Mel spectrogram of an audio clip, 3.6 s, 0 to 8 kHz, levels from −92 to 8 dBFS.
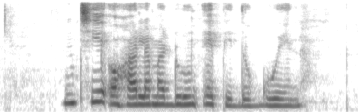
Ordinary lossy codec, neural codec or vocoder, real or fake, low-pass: none; vocoder, 44.1 kHz, 128 mel bands, Pupu-Vocoder; fake; 7.2 kHz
